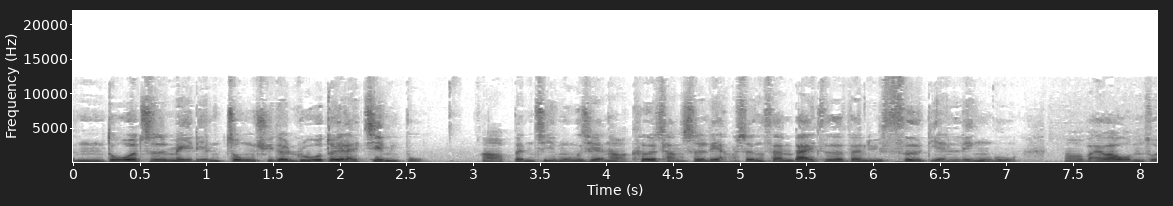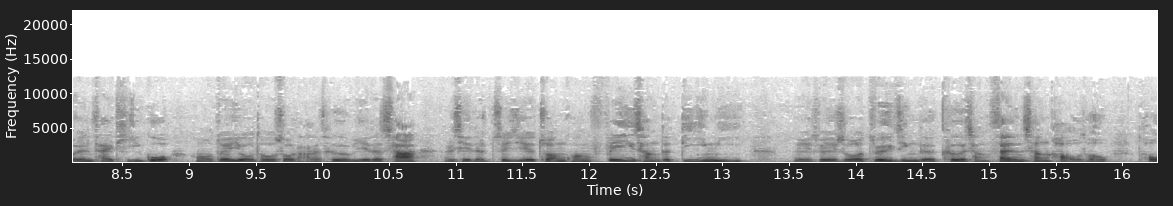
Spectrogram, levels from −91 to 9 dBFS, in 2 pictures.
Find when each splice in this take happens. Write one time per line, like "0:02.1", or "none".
0:07.3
